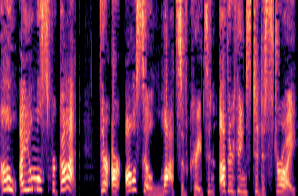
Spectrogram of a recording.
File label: English Voice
